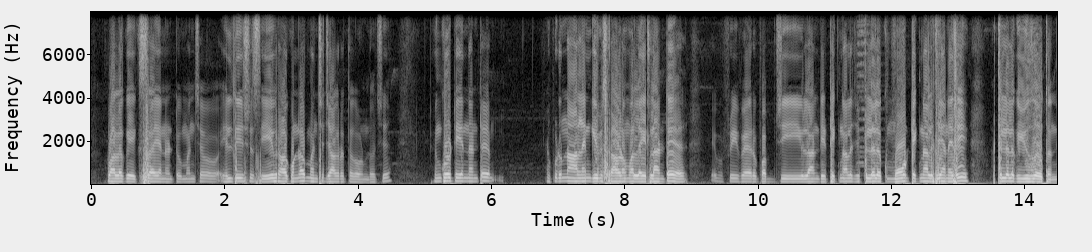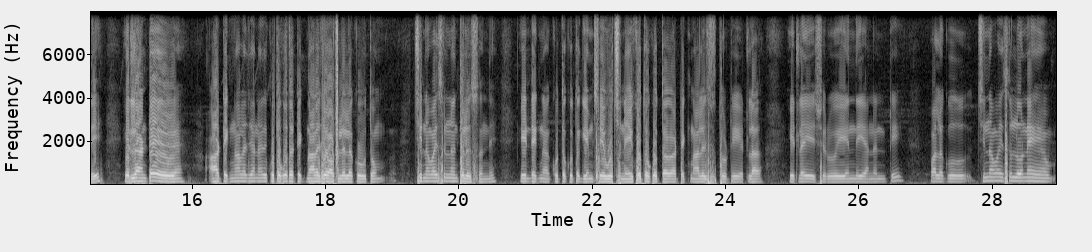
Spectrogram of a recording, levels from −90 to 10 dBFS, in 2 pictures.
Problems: background sounds at intervals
